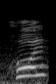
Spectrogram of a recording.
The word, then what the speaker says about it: whole: Whole, W is silent.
